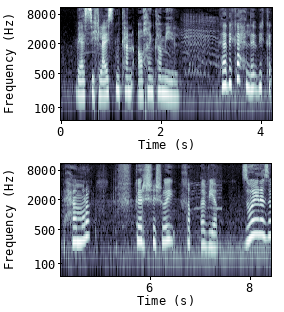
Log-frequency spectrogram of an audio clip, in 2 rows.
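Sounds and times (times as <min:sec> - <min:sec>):
speech: 0:00.3 - 0:08.4
goats bleating in scrap metal pens at a Sahrawi camp: 0:02.4 - 0:03.3.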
